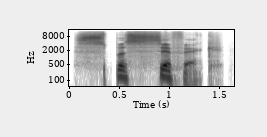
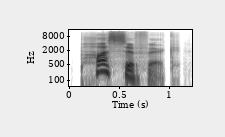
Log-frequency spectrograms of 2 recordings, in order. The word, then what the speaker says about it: specific: When I was a kid, I had trouble pronouncing the word specific. Oh, that's a hard one for many people. I used to say Pacific, like the ocean.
